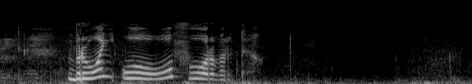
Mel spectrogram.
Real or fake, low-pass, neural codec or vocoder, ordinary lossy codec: real; 7.2 kHz; none; Opus, 64 kbps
